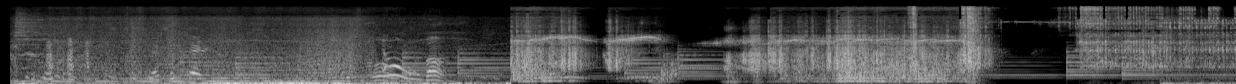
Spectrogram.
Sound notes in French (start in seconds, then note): 0.1 bruits de drone en vol et qui s'écrase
